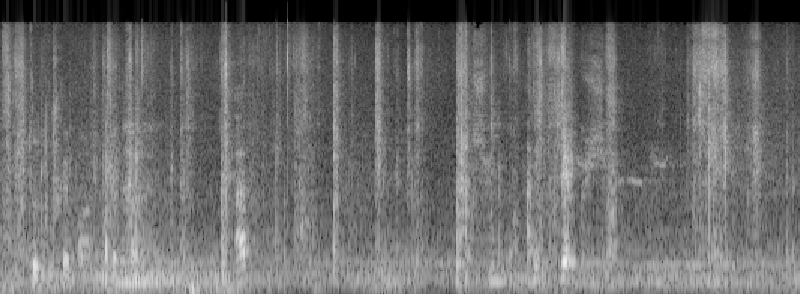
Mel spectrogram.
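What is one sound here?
Feet shuffle and scuff on stone paving.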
